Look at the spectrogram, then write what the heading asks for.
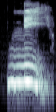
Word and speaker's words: knee: have a look at words with silent letters mmm like in nah Oh knee or in nah unknown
